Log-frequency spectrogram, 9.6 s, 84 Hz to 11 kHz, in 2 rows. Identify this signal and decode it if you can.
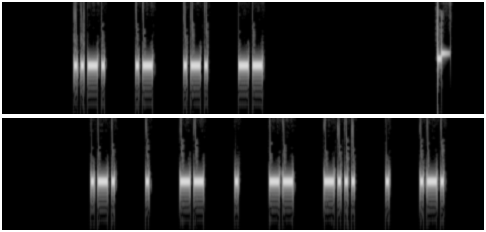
Morse code, heard as a keyed tone, about 36 wpm, spaced as for 20 wpm, 690 Hz. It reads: FARM REMEMBER
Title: 3x Character Spacing - Top 500 Words - 35wpm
